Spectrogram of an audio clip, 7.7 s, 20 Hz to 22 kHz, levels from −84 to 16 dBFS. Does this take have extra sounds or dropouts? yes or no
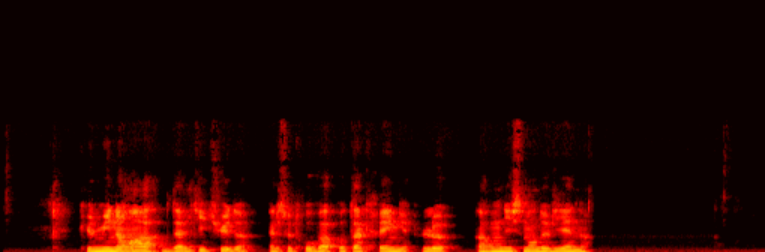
no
